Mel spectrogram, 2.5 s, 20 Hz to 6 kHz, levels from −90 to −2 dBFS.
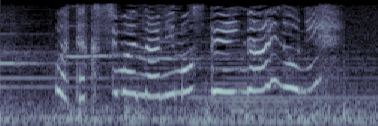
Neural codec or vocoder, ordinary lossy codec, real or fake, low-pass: none; none; real; 5.4 kHz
